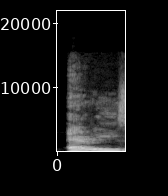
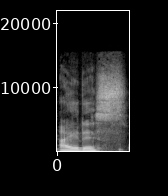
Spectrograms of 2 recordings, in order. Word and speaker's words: Aires: Is it Aries? Is that how you say it? How you say it? Aires.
